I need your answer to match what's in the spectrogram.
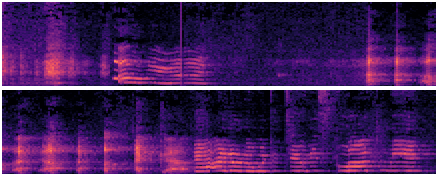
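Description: woman crying and whimpering

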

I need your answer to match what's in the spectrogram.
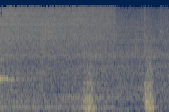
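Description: steam locomotive hissing

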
